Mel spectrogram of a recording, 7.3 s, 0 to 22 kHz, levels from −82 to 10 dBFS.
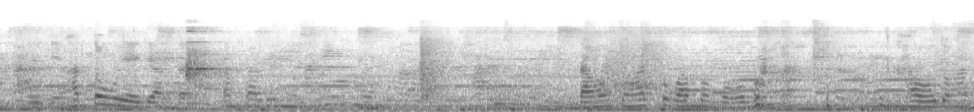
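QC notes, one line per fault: Throughout, Nellymoser compression: the sound carries a rough, hissy halo and a smeared, underwater blur, and nothing is present above 10.6 kHz. This is likely Nellymoser Asao coding, whose fixed low bit budget per block starves weaker bands, which are then filled with noise instead of real detail, a cost that fits a rate near 44 kbps. On a spectrogram the energy stops flat at 10.6 kHz, with speckled noise-filled patches between stronger bands and a blocky, time-smeared texture.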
